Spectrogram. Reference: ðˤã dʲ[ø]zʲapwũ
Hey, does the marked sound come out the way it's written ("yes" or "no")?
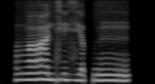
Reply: no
